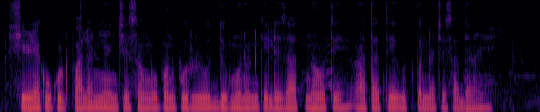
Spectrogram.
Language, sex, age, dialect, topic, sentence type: Marathi, male, 18-24, Standard Marathi, agriculture, statement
